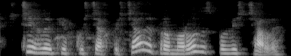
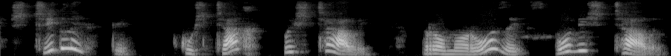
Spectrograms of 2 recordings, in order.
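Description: First: It is spoken at the fastest pace. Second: It is spoken at a slow, careful pace.

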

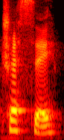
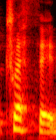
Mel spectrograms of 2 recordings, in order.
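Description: First: The c is pronounced as an s sound. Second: The c is pronounced as a th sound. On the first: The speaker calls it wrong. "not trece" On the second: The speaker calls it right. "you say that as a th sound, as if you were going to say the in English"

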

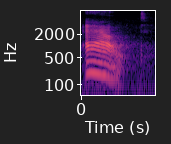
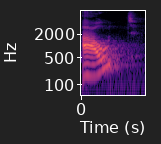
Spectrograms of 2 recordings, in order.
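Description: First: The vowel starts with a front 'a' as in 'cat'. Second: The vowel starts with a back 'ah'-like sound. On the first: This sounds closer to American speakers. The speaker calls it right. "bring your tongue forward to the A sound" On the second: This is how many non-native speakers say it. The speaker calls it wrong. "So it's not out"

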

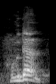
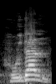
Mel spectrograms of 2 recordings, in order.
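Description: No difference in how they are said.

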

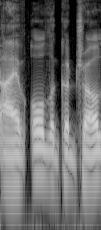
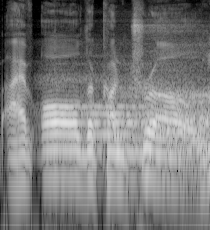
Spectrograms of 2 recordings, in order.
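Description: First: The voice sounds dry, with no added echo. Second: The voice has an added reverb echo effect.

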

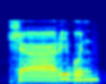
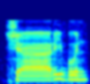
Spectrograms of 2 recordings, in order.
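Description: No difference in how they are said.

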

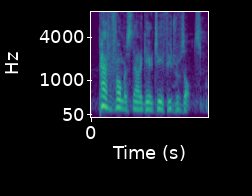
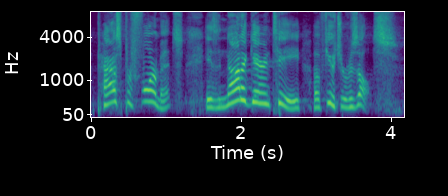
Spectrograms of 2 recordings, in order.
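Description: First: It is said very fast. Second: It is said at a normal speed.

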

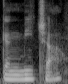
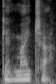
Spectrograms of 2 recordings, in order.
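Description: First: The middle syllable is said as 'mi'. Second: The middle syllable is said as 'mai'.

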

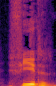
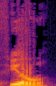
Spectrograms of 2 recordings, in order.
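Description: First: The r sound is pronounced soft. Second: The r sound is pronounced hard. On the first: The speaker calls it right. "ра читается мягко, то есть фир" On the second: The speaker calls it wrong. "Не надо фир читать, это ошибка"

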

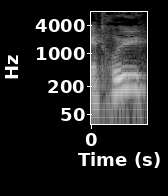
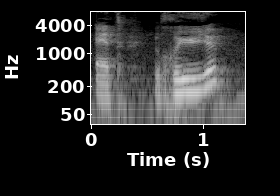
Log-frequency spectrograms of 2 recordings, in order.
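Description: First: The r sound is barely heard. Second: The r sound is strongly exaggerated. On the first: "в такому реальному данському ритмі" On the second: "Я зараз теж його сильно виділяв"

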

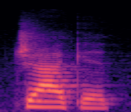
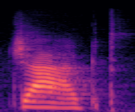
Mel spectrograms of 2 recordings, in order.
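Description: First: The word is said as two syllables, ending in a separate 'gid' sound. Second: The word is said as one syllable, ending in a plain 'gd' sound. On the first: The speaker calls it right. "It's jagged" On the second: The speaker calls it wrong. "It's not jagged"

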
